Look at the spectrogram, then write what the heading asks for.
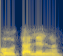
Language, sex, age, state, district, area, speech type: Marathi, male, 45-60, Maharashtra, Amravati, urban, conversation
